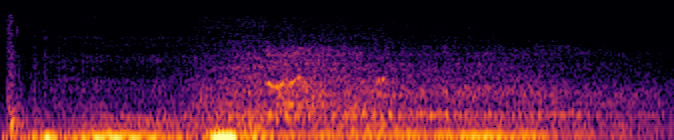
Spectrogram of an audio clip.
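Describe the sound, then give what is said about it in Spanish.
Car driving away outside a hospital entrance: the engine rumbles and revs as it pulls off over asphalt, and the sound holds fairly loud before slowly fading as the car leaves. “El coche se aleja.”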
